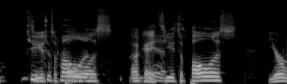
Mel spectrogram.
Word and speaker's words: Teutopolis: Teutopolis? Is that how you say it? Yeah. Teutopolis?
